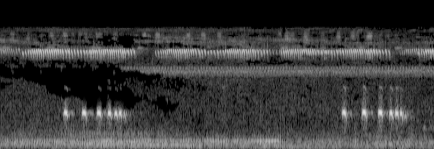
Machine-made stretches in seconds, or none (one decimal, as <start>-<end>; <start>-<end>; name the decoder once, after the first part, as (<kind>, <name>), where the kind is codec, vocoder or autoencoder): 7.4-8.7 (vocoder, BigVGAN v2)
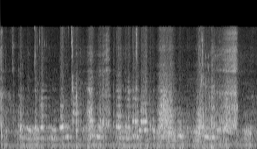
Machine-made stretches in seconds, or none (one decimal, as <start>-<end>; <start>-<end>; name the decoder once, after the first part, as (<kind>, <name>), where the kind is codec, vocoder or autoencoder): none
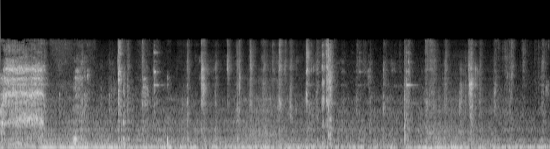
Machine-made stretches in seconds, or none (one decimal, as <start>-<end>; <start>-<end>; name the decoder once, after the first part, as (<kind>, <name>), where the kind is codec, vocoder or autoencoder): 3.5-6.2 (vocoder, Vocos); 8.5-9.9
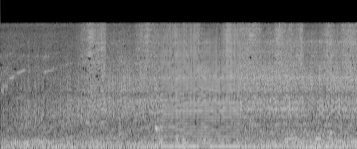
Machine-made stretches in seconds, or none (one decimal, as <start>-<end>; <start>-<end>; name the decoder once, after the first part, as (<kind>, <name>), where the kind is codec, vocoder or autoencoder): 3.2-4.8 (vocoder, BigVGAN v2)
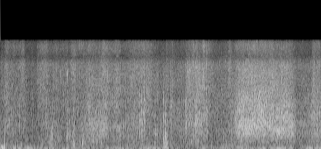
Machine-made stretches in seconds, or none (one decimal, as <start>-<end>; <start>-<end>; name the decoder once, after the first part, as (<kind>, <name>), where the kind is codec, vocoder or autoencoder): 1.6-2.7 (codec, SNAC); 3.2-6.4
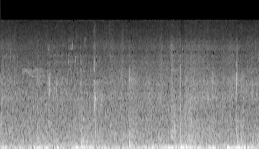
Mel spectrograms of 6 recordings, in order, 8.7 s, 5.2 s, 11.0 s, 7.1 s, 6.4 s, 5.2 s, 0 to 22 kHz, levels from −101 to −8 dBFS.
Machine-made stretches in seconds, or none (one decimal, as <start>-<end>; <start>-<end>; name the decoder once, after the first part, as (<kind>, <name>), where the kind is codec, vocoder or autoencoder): 2.2-4.8 (autoencoder, DAC-VAE)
